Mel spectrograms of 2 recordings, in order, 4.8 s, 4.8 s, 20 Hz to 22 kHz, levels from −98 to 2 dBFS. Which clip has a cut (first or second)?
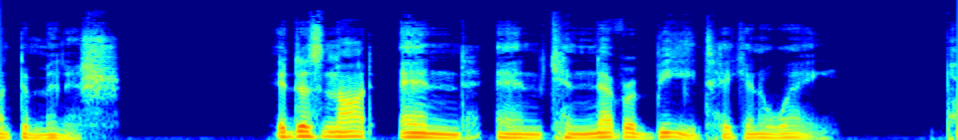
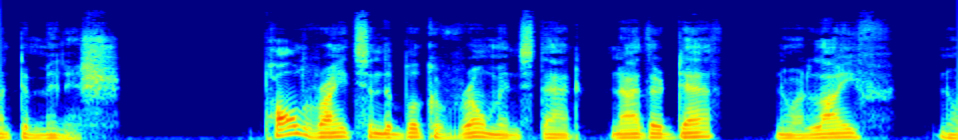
second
